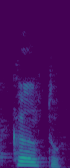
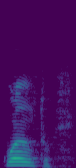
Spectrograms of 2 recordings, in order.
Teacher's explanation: esse QU aqui, ele não é o som do K, não é canto, é quanto. Então, esse U é pronunciado sim.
